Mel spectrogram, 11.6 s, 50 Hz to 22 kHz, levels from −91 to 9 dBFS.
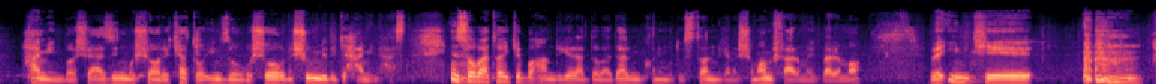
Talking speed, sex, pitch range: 180 wpm, male, 120-150 Hz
